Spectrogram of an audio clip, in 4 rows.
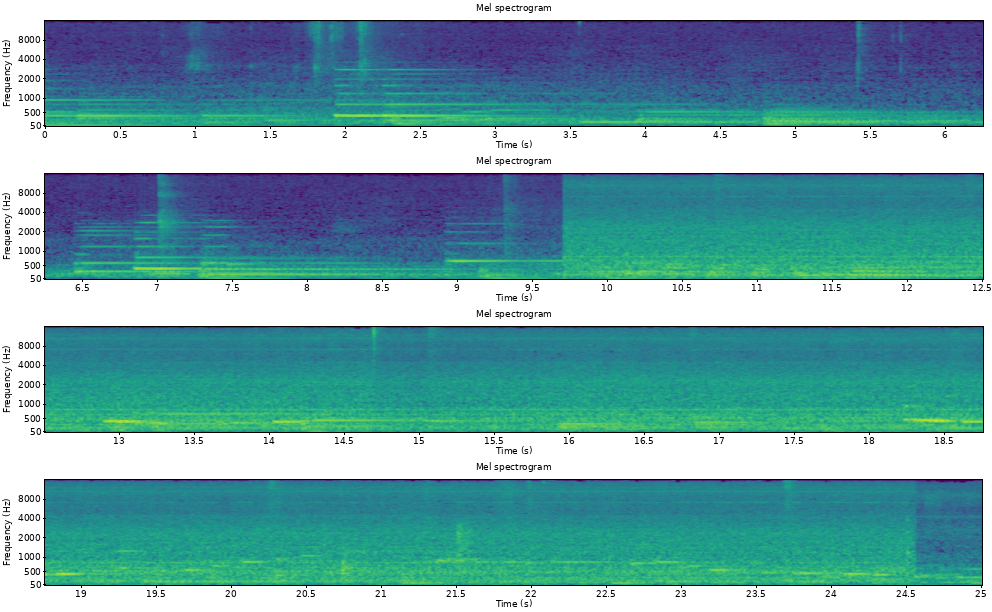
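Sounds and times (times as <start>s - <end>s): piano music: 0.0s - 25.0s
room noise: 0.0s - 25.0s.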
